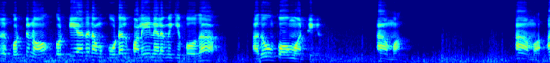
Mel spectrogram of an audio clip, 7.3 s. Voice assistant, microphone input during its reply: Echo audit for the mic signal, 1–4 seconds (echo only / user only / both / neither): echo only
